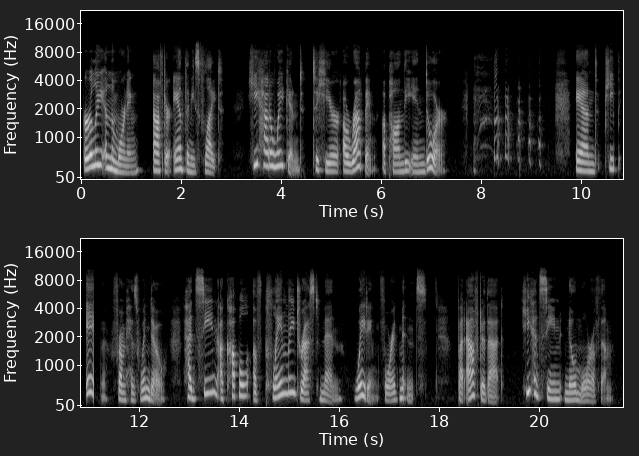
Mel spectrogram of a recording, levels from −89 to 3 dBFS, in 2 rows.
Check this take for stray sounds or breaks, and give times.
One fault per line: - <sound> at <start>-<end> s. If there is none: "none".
- laugh at 7.8-9.4 s
- dropout at 11.1-11.2 s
